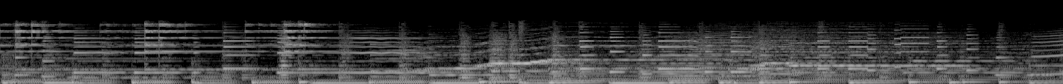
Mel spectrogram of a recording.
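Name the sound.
class bell ringing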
